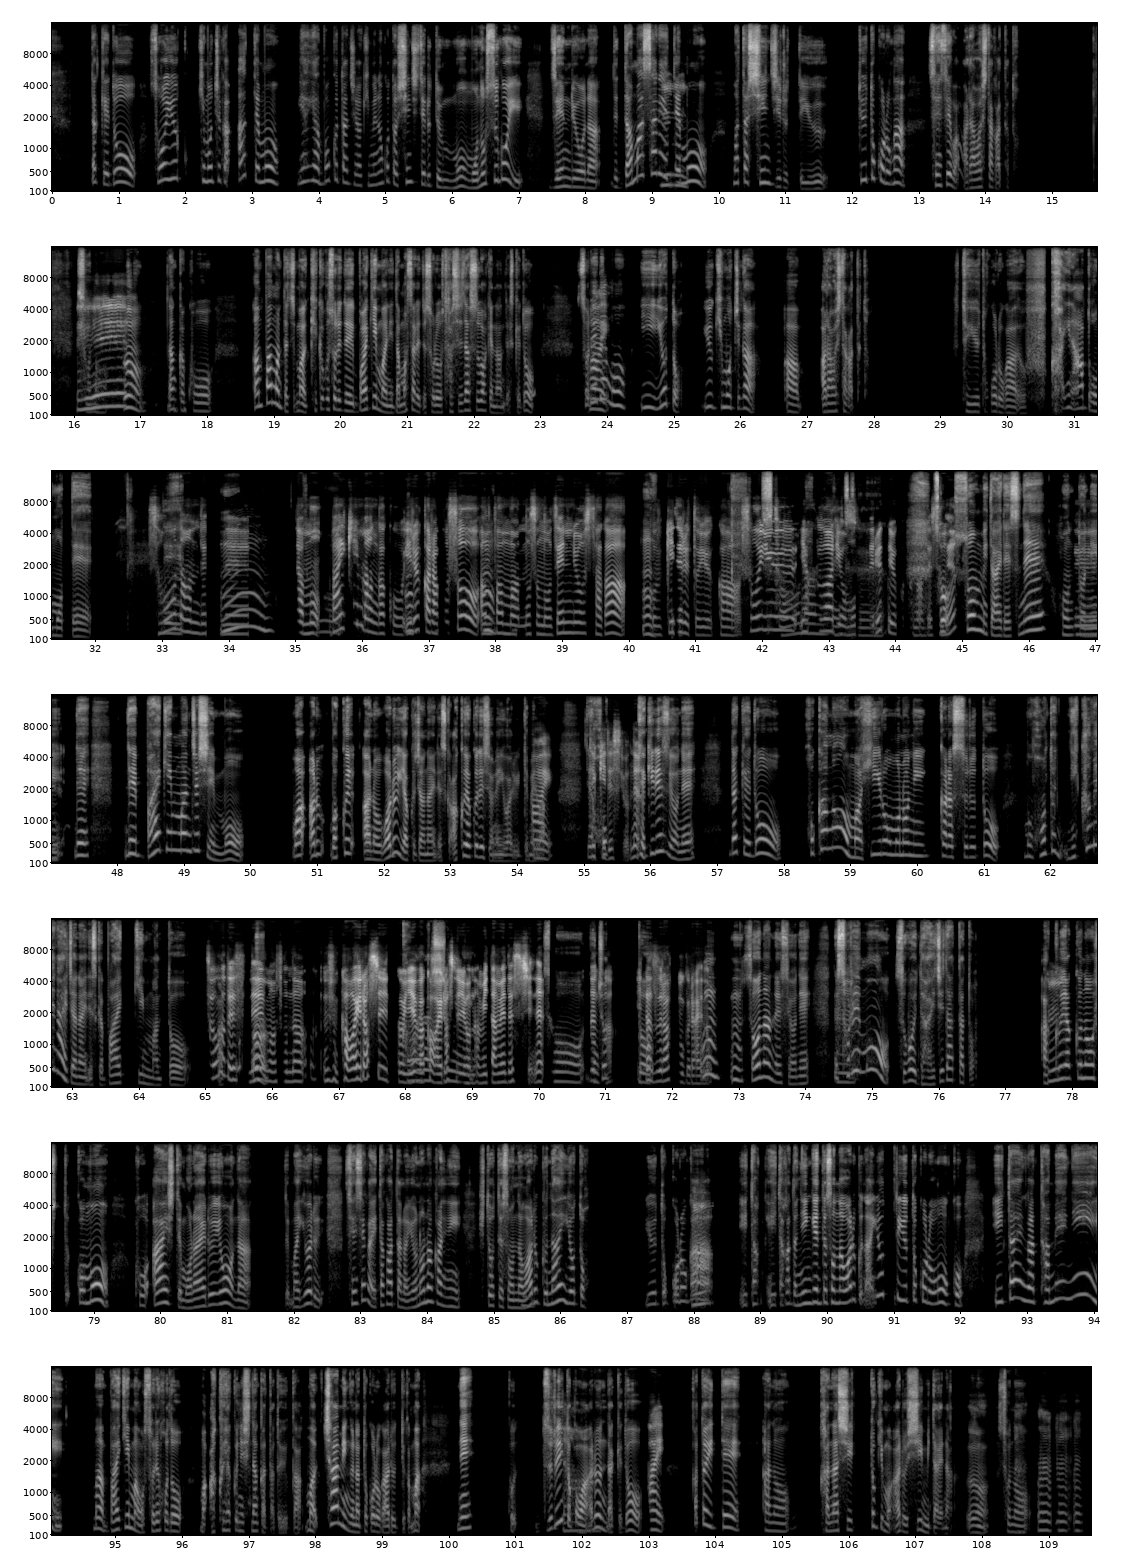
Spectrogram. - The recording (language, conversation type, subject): Japanese, podcast, 魅力的な悪役はどのように作られると思いますか？
- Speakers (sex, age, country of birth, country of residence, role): female, 35-39, Japan, Japan, host; female, 50-54, Japan, United States, guest
- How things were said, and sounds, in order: stressed: "深いなあ"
